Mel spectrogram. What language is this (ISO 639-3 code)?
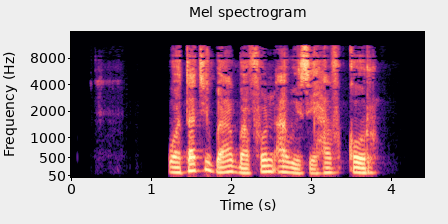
gba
